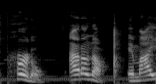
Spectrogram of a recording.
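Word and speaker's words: Pöltl: someone's name on purpose but i'm so used to saying purdle that i don't even think about changing and i think it's pertl i don't know am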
